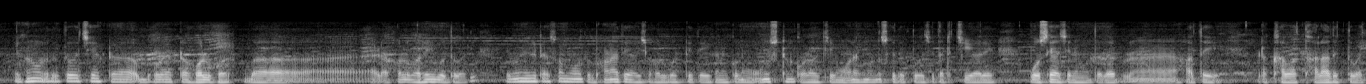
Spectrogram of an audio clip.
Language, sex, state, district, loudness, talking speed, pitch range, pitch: Bengali, male, West Bengal, Jhargram, -19 LUFS, 200 wpm, 100-115 Hz, 105 Hz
